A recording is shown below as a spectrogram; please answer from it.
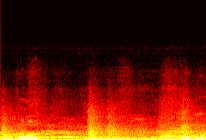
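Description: Brief voices calling out, one about a quarter-second in and another near the end, over a steady low rumble of match-ground ambience.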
